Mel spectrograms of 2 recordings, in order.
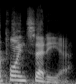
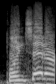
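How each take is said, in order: First: "poinsettia" said poin-SET-ee-uh, i sounded; four-syllable poinsettia. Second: "Poinsettia" said poin-SET-uh, i left out; three-syllable poinsettia. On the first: Host asks one more voter, four-syllable poin-SET-ee-uh. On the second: Host asks one more voter, three-syllable poin-SET-uh. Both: Shown as a demonstration. Polls another person on two pronunciations.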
